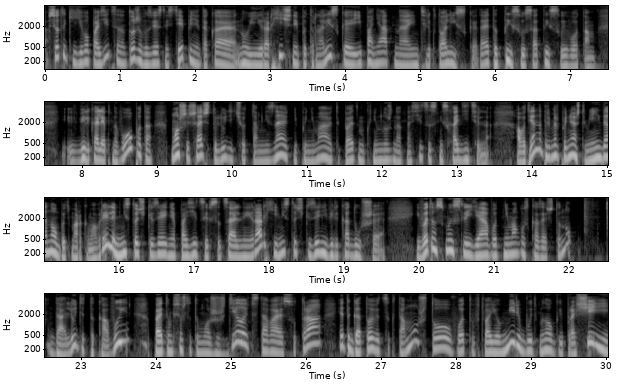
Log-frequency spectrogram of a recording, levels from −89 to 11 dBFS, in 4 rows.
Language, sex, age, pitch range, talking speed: Russian, female, 20-39, 155-200 Hz, 205 wpm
